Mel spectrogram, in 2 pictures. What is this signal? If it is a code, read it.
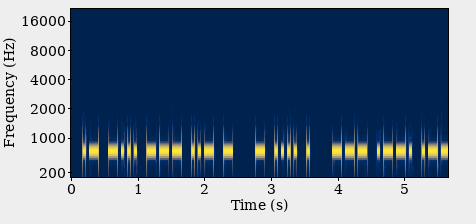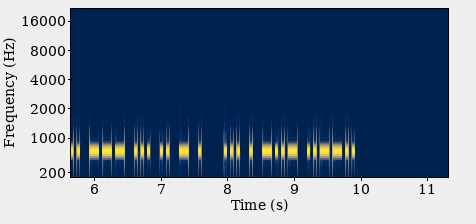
Morse code, heard as a keyed tone, about 25 wpm, 700 Hz. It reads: ABOUT THE OPPOSITE SEX?
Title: Sentences from Top 1600 Words 25wpm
